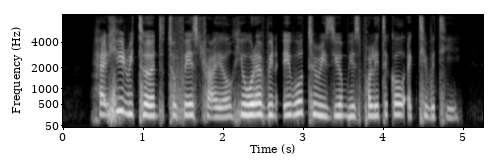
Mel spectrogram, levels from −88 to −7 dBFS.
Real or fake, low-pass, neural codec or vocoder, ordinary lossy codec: real; none; none; none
